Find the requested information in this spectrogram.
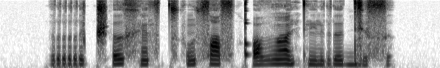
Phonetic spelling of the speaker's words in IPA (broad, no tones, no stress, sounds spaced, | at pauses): r ə t͡ʃʼ ə x æ̃ s t͡sʼ ũ s æ sˤ qʼ ɔ ðˤ æ̃ tʲ ũ rʲ ɔ dʲ ə s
